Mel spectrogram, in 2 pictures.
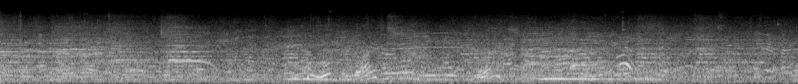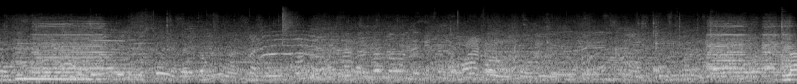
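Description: Children shout and squeal excitedly nearby.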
